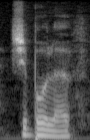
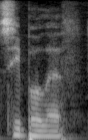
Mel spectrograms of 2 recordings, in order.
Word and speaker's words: Shibboleth: said they unto him say now Shibboleth and he said see polis for he could not frame to pronounce it right then they laid hold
